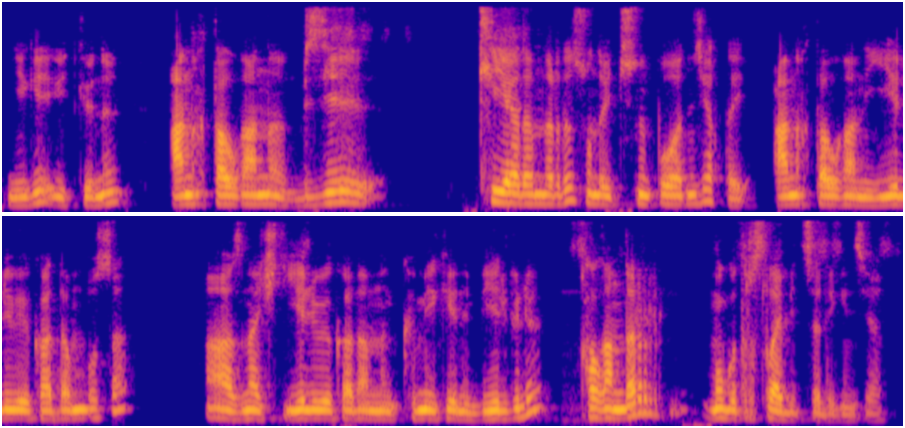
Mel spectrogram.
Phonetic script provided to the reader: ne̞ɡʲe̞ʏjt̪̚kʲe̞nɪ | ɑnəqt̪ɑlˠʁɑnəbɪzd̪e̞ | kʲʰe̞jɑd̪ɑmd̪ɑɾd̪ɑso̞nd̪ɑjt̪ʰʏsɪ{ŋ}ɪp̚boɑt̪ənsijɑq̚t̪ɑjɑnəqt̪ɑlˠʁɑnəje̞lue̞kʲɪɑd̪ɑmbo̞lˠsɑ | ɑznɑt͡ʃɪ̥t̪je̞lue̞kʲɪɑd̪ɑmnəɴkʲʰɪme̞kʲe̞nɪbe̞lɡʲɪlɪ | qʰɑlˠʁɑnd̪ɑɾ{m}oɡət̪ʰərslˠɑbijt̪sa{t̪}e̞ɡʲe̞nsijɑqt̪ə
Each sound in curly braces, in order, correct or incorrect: incorrect: n, correct, incorrect: d̪

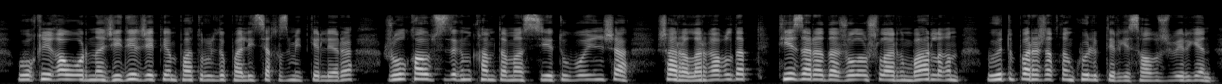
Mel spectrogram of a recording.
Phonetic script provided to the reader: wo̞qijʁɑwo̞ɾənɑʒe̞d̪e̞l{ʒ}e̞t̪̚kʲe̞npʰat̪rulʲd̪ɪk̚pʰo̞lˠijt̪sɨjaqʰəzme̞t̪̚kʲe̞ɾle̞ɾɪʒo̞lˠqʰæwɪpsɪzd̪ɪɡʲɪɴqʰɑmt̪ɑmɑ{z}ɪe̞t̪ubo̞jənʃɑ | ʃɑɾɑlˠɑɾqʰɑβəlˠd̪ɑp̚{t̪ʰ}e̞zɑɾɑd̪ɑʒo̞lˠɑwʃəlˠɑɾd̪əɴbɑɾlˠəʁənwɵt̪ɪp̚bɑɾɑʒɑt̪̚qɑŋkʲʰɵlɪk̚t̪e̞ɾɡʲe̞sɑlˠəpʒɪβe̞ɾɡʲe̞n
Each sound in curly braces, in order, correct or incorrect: correct, incorrect: s, correct

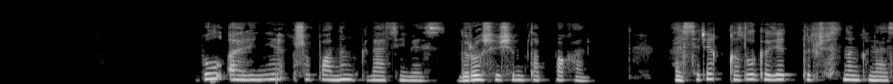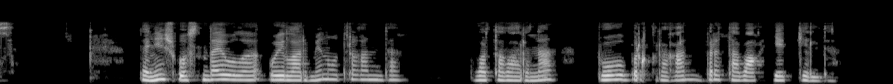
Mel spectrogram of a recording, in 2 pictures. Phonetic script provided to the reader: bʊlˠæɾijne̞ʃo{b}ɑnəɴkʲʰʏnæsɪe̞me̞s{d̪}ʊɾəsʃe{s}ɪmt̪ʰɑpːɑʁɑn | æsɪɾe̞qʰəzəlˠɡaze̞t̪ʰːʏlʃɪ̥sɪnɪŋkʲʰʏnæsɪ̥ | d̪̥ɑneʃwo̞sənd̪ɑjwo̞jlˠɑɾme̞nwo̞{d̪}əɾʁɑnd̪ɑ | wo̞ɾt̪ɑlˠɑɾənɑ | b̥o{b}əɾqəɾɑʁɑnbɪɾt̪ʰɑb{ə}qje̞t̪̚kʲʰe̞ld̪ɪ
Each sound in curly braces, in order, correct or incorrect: incorrect: p, correct, incorrect: ʃ, incorrect: t̪, correct, incorrect: ɑ

